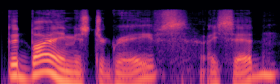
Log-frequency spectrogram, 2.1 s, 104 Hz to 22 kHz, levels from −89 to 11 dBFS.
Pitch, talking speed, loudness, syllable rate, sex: 145 Hz, 170 wpm, -18 LUFS, 3.9 syllables/s, male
